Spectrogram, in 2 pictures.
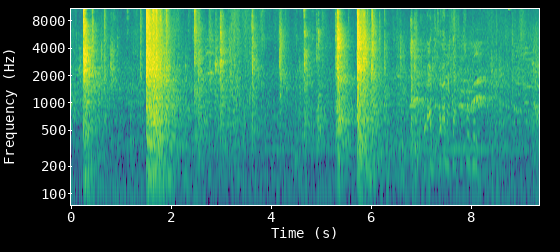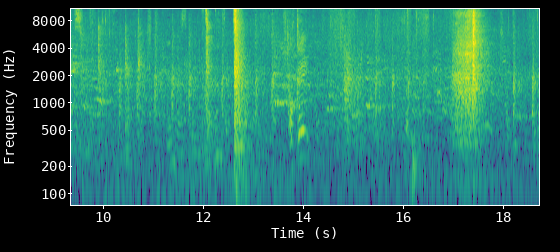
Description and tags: metal sheet cover down rattle lock up outdoor street corner water faucet Palestine Gaza 2016
cover, lock, metal, outdoor, sheet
